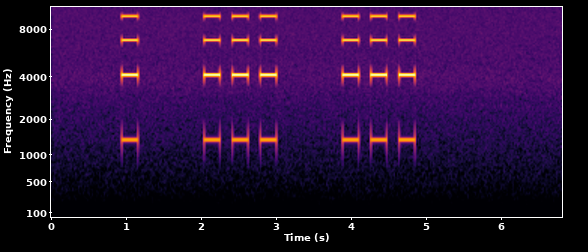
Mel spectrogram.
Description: Beep code, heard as beeps from a small speaker, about 1370 Hz. 1-3-3. In Phoenix BIOS tables: chip or data line failure in the first 64 KB of memory.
